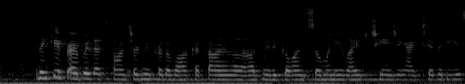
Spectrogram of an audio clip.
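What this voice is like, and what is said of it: Hoarse, nearly lost voice. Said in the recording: “sorry about my voice. I scream too loud at camp sometimes, and it's gone.”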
